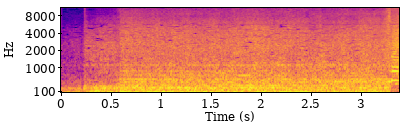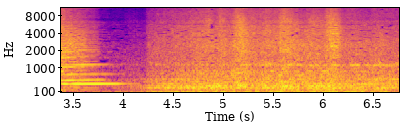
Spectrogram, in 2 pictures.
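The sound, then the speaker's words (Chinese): A passenger train rolls through a century-old mountain station at the top of a switchback railway near the Great Wall, its loud steady rumble broken midway by one long horn blast before the rumble resumes. “青龙桥站客车快1596压道行走。”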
